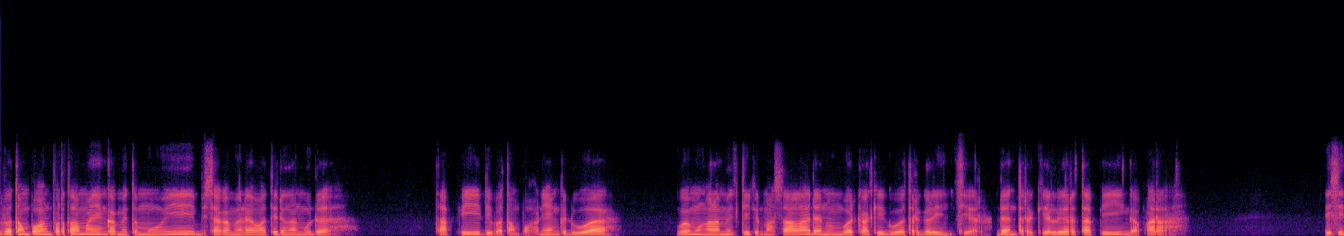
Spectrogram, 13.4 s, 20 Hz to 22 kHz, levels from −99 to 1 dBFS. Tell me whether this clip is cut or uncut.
uncut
